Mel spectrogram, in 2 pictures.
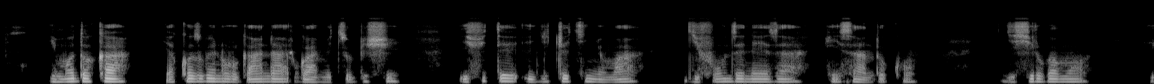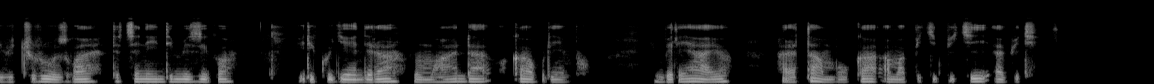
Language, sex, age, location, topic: Kinyarwanda, male, 25-35, Huye, government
